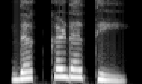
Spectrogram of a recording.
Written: ತಗಡತಿ

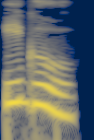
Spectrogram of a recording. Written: ಇಕೊ

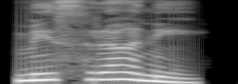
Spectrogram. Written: ಮಿಸ್ರಾನಿ

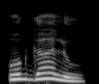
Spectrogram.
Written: ಒಕಲು

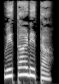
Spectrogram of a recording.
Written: ವಿತಾಡಿತ

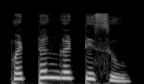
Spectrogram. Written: ಪಟ್ಟಂಗಟ್ಟಿಸು

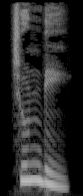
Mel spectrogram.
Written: ಚುಂಟಿ

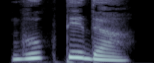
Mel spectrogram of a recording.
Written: ಭುಕ್ತಿದ

